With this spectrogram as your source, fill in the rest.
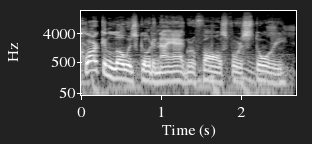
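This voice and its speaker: A man's voice: mid-range voice, lively intonation, normal speed. A man narrating a comedic movie recap, full of sarcastic, jokey asides, over background music. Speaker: movie reviewer.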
